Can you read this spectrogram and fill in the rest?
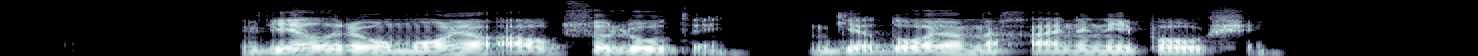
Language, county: Lithuanian, Tauragė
